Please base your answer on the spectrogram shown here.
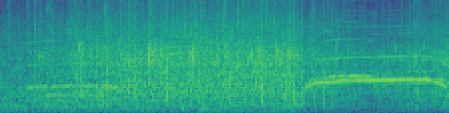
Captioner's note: applause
